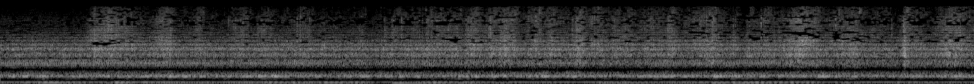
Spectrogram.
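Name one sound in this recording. A plastic bag rustles and crinkles as it is handled.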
